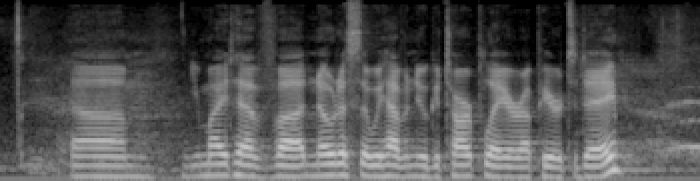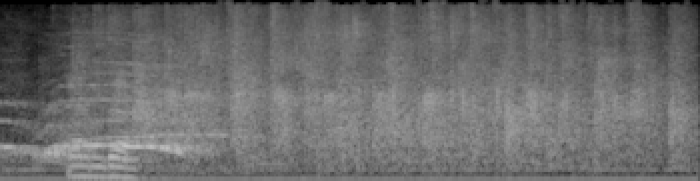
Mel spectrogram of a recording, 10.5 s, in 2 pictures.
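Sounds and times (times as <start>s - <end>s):
speech: 0.5s - 4.9s
audience applause for a new guitar player at a church service: 5.6s - 10.4s.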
